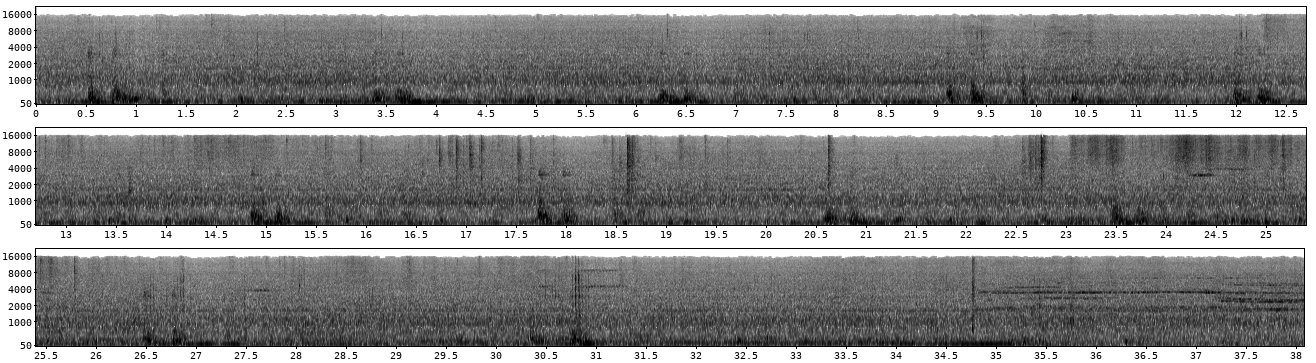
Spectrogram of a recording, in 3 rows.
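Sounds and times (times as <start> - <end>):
train rumble inside carriage: 0.0 - 38.0
wheels knocking over rail joints: 0.4 - 36.4
train motor tone stepping down: 29.3 - 38.0.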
